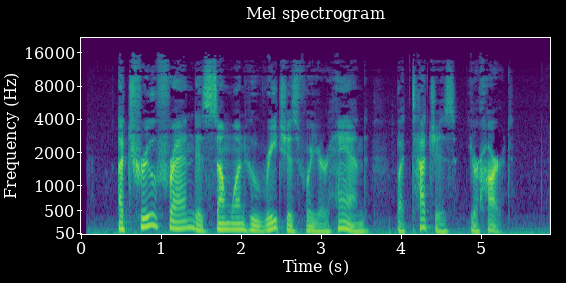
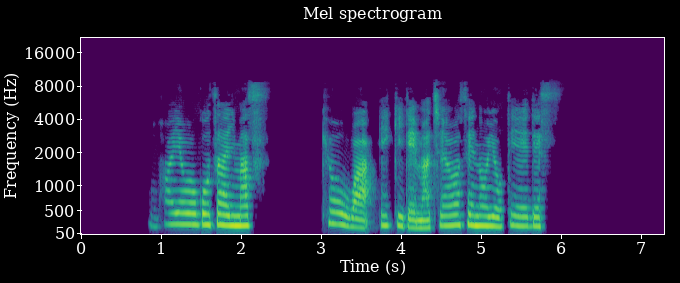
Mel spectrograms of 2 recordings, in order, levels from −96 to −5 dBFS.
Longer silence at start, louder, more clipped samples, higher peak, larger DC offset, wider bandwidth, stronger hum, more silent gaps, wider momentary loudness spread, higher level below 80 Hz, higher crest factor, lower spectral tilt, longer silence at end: second, 0.15 s vs 0.9 s; about the same, -23 LUFS vs -23 LUFS; neither; first, -4 dBFS vs -8 dBFS; neither; first, 16 kHz vs 8.6 kHz; neither; second, none vs 2.36-2.99 s; about the same, 11 LU vs 12 LU; first, -40 dBFS vs -72 dBFS; about the same, 20 dB vs 16 dB; second, -5 dB/octave vs -7 dB/octave; second, 0.1 s vs 1.45 s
